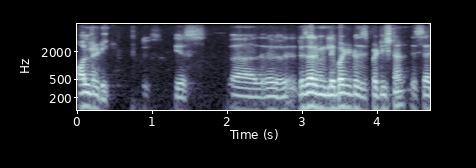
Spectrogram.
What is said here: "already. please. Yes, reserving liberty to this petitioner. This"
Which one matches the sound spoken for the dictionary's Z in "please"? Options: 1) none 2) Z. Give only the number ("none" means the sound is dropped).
1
